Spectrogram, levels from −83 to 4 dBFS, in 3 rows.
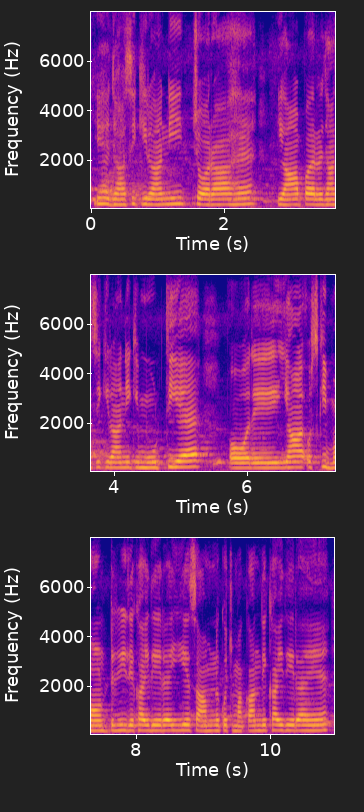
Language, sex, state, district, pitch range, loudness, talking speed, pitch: Hindi, female, Uttarakhand, Tehri Garhwal, 210-225 Hz, -14 LUFS, 165 wpm, 215 Hz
